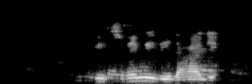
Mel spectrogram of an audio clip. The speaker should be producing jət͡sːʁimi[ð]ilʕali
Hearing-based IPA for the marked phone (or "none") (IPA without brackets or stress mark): ð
